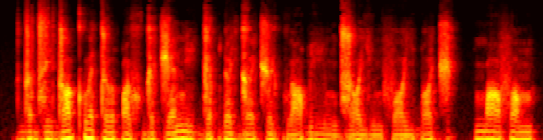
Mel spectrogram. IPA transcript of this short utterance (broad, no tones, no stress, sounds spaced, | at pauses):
d ʌ d͡z i d ɒ kʷʼ ɛ t ʊ ɓ ɑ xʷ ɡ ɛ t͡ʃ ɛ n iː ɡ ɛ p ɗ ə j ɡ əː t͡ʃ ʊ j kʷ ɑ ɓ iː m d͡z ɔ j i m f ɔ j ɓ ɔ t͡ʃ | m ɑ f ɒ m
